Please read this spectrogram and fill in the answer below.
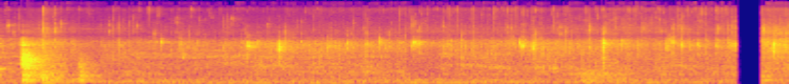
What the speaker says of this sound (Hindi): ये कबाब मैं अंडे में फ्राई करूँगी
